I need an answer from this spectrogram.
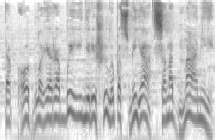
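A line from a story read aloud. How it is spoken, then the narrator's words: Roaring rich man. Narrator (Russian): взревел богач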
